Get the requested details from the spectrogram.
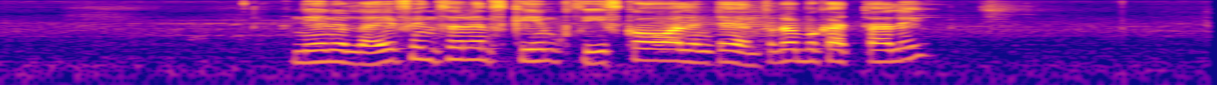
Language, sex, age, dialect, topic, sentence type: Telugu, male, 18-24, Utterandhra, banking, question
